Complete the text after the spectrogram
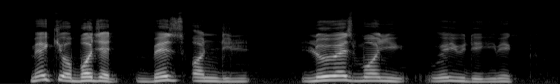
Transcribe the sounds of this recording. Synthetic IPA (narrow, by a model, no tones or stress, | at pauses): mekjɔbɔd͡ʒɛt̚bes̬ɔ̃ndi | lowɛs̬mɔni | wejudeɡimek̚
